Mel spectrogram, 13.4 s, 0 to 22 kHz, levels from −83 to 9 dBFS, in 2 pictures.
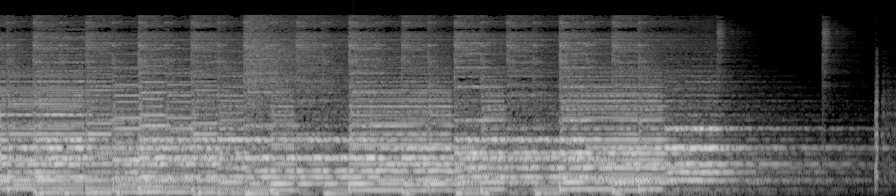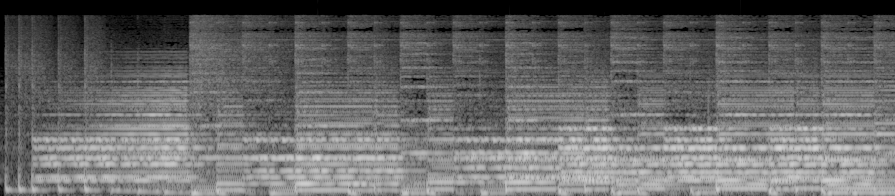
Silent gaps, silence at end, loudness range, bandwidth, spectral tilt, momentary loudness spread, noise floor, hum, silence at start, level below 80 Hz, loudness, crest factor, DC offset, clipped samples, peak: none; 0 s; 5 LU; 16.5 kHz; -5 dB/octave; 7 LU; -37 dBFS; none; 0 s; -28 dBFS; -12 LUFS; 12 dB; under 0.1%; under 0.1%; 0 dBFS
